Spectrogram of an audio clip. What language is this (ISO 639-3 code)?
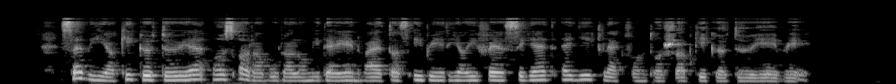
hun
